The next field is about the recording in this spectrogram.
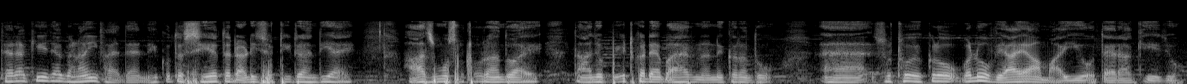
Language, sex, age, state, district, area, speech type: Sindhi, male, 60+, Delhi, South Delhi, urban, spontaneous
